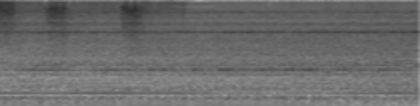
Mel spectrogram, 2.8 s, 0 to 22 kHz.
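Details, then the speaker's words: 2008 Navigator diesel-pusher RV whose driver's-side rear settles in leveling mode. Air leveling manifold vents while the coach lowers: a steady, strong rush of escaping air, even throughout, with no sputter or pulsing. Normal air exhaust during leveling. "can hear that exhaust coming out the manifold we definitely dropped down a lot"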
